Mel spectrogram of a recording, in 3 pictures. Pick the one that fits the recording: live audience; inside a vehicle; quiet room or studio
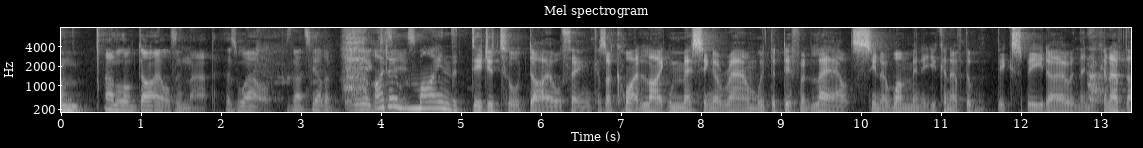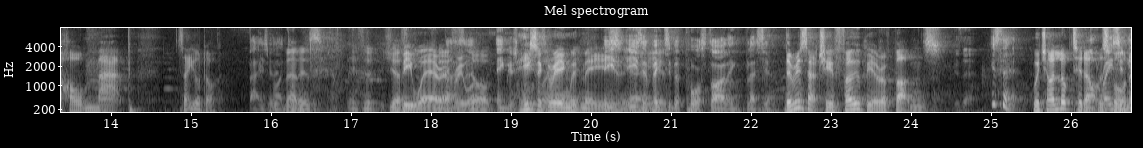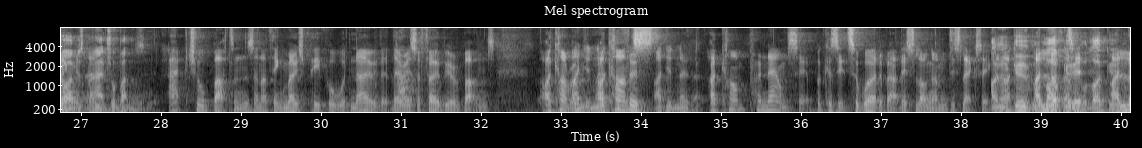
live audience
